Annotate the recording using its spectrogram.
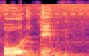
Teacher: Eu não vou falar ordem, eu vou falar orden. Porque o O tem sempre esse somzinho fechado, som de O.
